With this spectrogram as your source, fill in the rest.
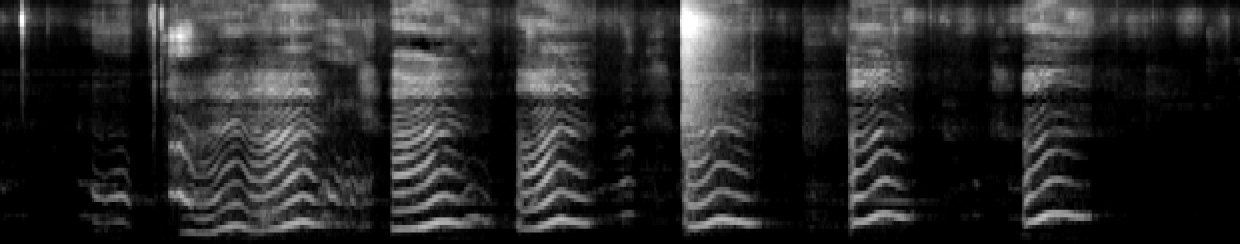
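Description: A baby coos and whimpers close by.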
